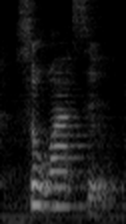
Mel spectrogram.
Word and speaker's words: Sulwhasoo: Let me see how I'm supposed to pronounce this name. Sulwhasoo. Sulwhasoo. Sulwhasoo. Sulwhasoo. Sulwhasoo. Sulwhasoo. There you go. Sulwhasoo.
